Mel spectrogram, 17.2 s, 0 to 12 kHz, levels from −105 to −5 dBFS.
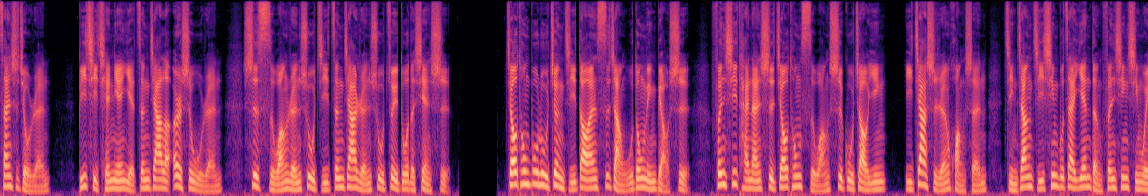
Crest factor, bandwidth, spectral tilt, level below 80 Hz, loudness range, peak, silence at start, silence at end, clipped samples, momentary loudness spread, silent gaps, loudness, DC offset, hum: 20 dB; 12 kHz; -4.5 dB/octave; -56 dBFS; 2 LU; -2 dBFS; 0 s; 0 s; under 0.1%; 10 LU; 7.07-7.38 s; -22 LUFS; under 0.1%; none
